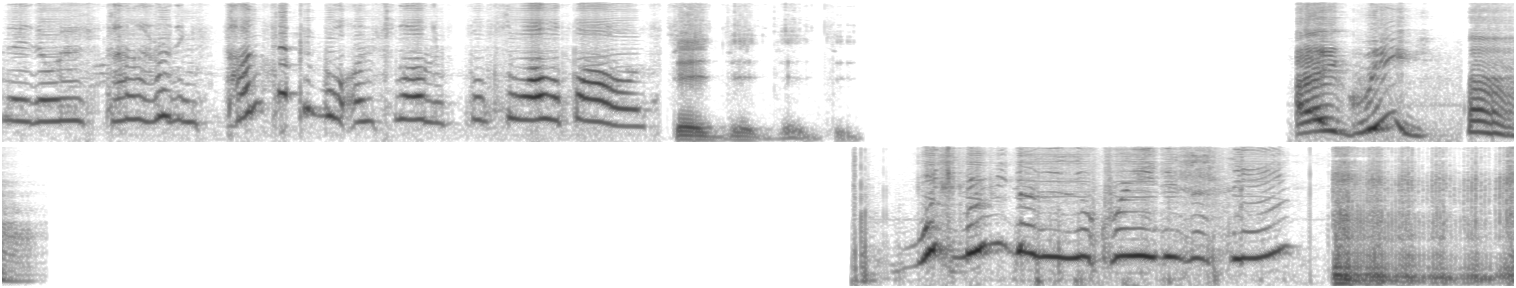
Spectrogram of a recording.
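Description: A cartoon character chatters in a high, squeaky voice.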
